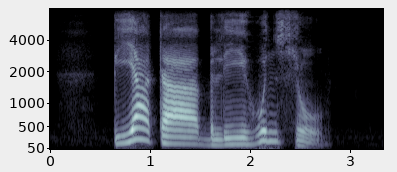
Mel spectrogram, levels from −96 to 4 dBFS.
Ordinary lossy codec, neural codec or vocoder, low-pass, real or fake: Opus, 24 kbps; none; 7.2 kHz; real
